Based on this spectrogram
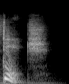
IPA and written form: stɪtʃ (stitch)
